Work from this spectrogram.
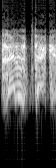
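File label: Hungarian aircraft destroyed mood low, speech; War Thunder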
